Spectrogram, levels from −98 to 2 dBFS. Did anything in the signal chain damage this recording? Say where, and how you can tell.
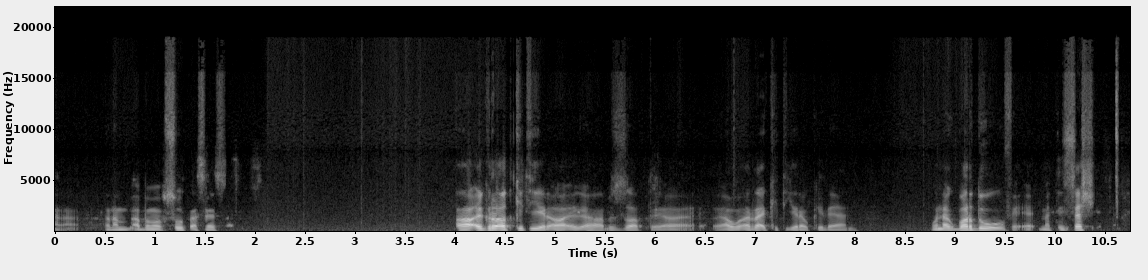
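Yes. Faint, delayed copies of the speech trail the original at 0.34, 1.7, 1.99, 5.84, 6.43 and 10.41 s. Each lasts a tenth or two of a second, sits roughly 20 to 35 dB down, and lags by 334 to 369 ms. This is likely an echo leak from a far-end canceller in call processing. On a spectrogram, faint harmonic patterns repeat shifted right.

From 1.8 to 1.95 s, just after the strongest echo burst, the room sound dips by about 13 dB and then recovers. This is background gated by the echo canceller, also in call processing. The waveform's noise floor narrows briefly, and the spectrogram shows a short dark gap in the background.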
